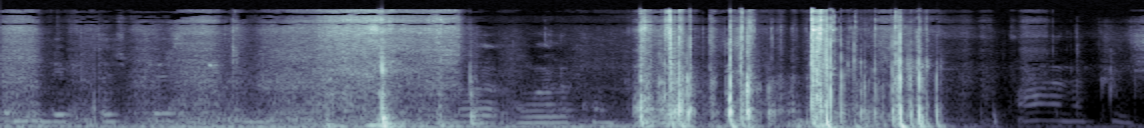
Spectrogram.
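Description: Cardboard boxes scrape and thump as they are handled.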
